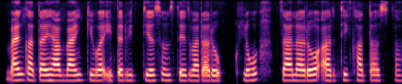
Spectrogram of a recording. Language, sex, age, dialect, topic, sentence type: Marathi, female, 31-35, Southern Konkan, banking, statement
